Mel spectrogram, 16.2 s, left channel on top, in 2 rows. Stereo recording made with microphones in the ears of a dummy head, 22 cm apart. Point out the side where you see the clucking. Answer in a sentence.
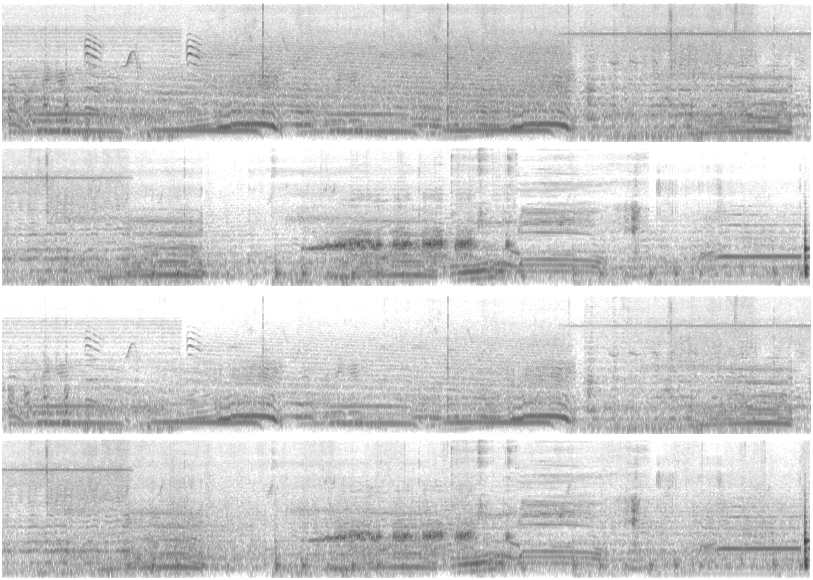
You can hear the clucking in the centre.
